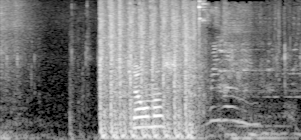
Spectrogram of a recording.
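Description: A rifle fires a quick burst of shots nearby.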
